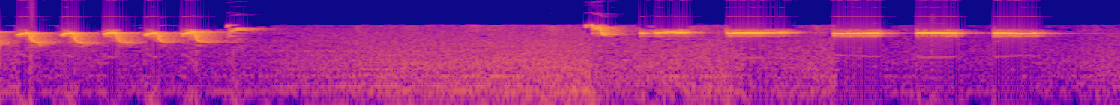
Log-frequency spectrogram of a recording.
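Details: Nightingale, called sikatan londo, singing with full fill-in phrases for bird training: five quick rhythmic chirps at an even pace, a pause, then five clear steady piping whistles spaced about half a second apart.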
